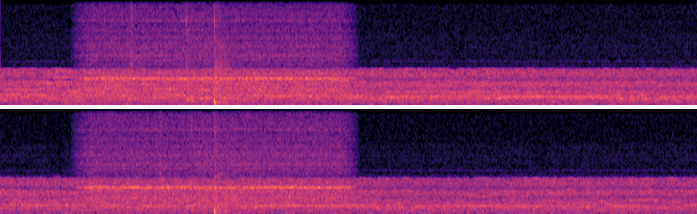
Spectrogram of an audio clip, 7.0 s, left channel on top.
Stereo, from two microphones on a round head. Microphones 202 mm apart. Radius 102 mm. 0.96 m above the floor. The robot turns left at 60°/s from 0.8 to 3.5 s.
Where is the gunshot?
15° left (ahead or behind), 0.5 m; by 2.4 s 5° left (ahead or behind), 0.5 m.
